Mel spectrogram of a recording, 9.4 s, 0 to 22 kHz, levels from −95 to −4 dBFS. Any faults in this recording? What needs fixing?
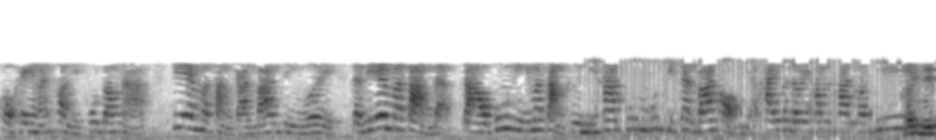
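The speech was likely squeezed through AAC compression at a very low bitrate, around 16 kbps. Nothing remains above 3.8 kHz, so throughout it sounds dull, smeared and warbly. Encode at a higher bitrate to keep the top end and avoid the spectral holes.

From 5.84 s to the end, mains buzz appears: switching spikes on a 60 Hz supply leak in, adding a raspy buzz about 15 dB below the speech. Shield and ground the cabling, and keep dimmers and cheap supplies off the recording circuit.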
